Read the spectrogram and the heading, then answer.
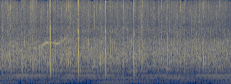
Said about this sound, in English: Come on, let's clap for everybody. Come on, really clap for people that said yes today.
